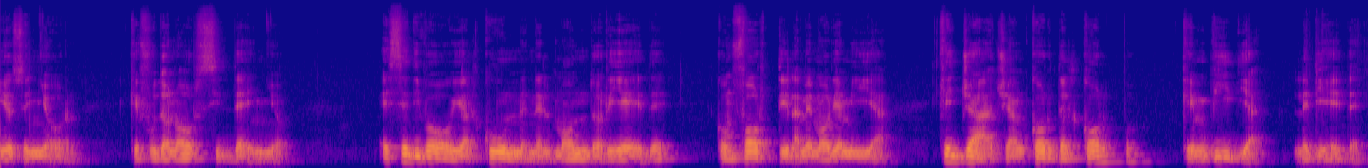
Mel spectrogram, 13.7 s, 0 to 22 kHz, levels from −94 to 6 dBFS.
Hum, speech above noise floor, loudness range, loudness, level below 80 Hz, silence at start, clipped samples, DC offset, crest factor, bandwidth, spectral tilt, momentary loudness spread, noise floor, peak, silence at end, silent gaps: none; 44 dB; 5 LU; -34 LUFS; -80 dBFS; 0 s; under 0.1%; under 0.1%; 18 dB; 16.5 kHz; -7 dB/octave; 13 LU; -78 dBFS; -16 dBFS; 0.05 s; none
